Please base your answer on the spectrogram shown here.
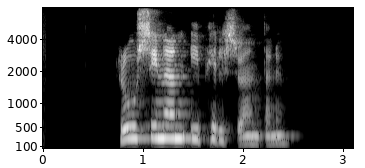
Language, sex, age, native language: Icelandic, female, 30-39, Icelandic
